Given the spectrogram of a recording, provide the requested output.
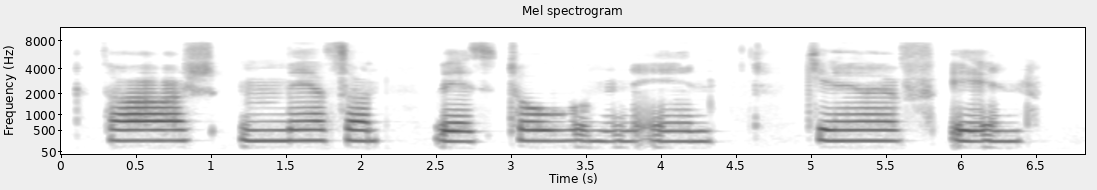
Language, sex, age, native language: Icelandic, female, 9, Icelandic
